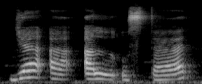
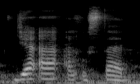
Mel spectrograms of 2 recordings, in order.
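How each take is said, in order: First: The word al-ustad is on a high pitch. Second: The phrase is said on a low pitch. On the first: "Al-ustadnya itu yang eh, nada tinggi" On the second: "nada rendah ... tanpa emosi"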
